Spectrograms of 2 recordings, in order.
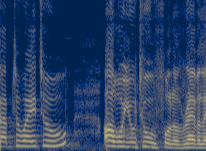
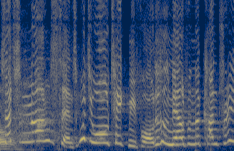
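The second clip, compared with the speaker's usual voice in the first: indignant outburst; 9 semitones higher than usual. Acted. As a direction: flare up in outraged disbelief. Margo flares up at everyone.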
